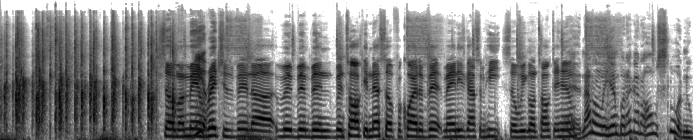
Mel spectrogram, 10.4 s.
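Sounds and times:
people clapping: 0:00.0 - 0:03.1
speech: 0:02.4 - 0:10.3.

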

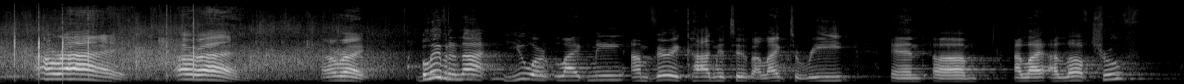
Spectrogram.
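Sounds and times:
audience whooping: 0:00.0 - 0:04.1
crowd clapping: 0:00.0 - 0:04.6
speech: 0:00.4 - 0:02.5, 0:03.2 - 0:11.4.

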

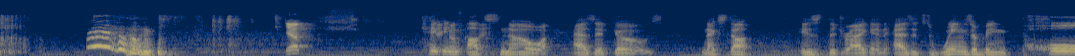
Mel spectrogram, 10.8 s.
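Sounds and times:
pony neighing: 0:00.9 - 0:01.8
speech: 0:01.3 - 0:01.8, 0:02.9 - 0:03.2, 0:04.3 - 0:10.7.

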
